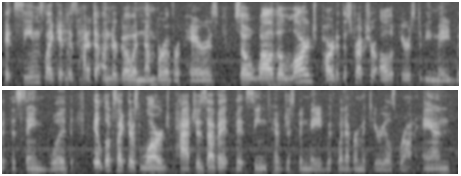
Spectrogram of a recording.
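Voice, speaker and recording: A man's voice: medium pitch, moderate pace, hardly any pauses, a bit bright, a little hiss or hum, poor audio. A man narrating a tabletop game as game master, rambling with many fillers. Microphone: streaming mic.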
